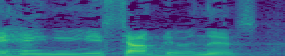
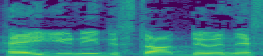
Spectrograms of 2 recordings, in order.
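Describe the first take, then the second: First: Put-on soft, childish parroting; mocking echo. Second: Said in the usual way. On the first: Kid throwing an adult's words back, mocking. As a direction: regurgitate it in a small mocking voice. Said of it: "what you said in a mocking tone". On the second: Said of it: "you've come up to somebody and you've said".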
